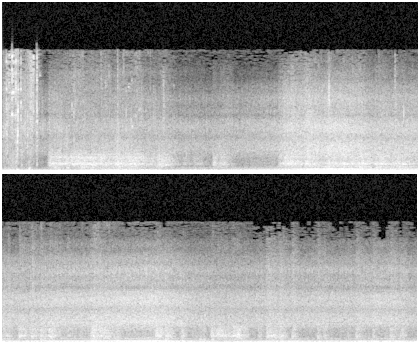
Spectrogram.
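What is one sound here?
A truck engine rumbles and revs as it drives.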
